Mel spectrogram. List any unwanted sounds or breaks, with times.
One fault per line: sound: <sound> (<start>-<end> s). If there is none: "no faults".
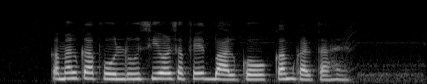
no faults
